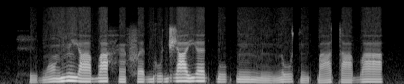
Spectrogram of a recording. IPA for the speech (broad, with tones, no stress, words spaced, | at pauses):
hi˨bɔ̃˨˦ ɡĩ˦ja˧ ba˦hɛ̃˧fɛ˧ ɡu˧d͡ʒa˦jɛ˦ k͡pu˧k͡pĩ˧mĩ˨ nu˧tĩ˨ k͡pa˨˦ta˧ba˦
